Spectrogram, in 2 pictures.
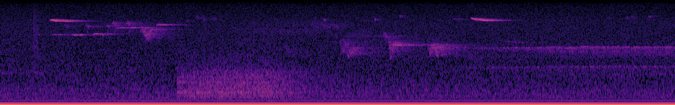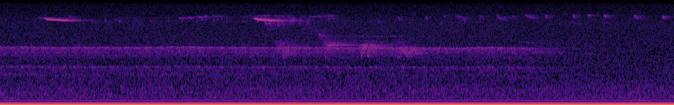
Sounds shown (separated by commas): woodpecker drumming, Pacific-slope Flycatcher call, warbler song, Golden-crowned Kinglet call, Golden-crowned Kinglet song, Western Tanager song, Northern Flicker call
